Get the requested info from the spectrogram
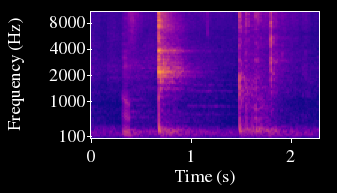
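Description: Wooden gavel struck on its sound block, three sharp knocks within about a second and a half, the second one the loudest, gavelling the committee into recess.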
